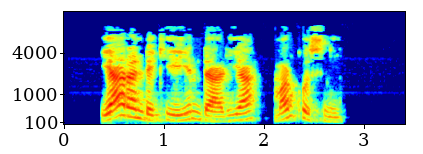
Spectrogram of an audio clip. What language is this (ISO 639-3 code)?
hau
